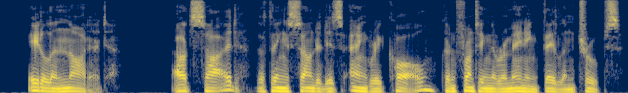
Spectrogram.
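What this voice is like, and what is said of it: Usual voice. Nothing is said of it.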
